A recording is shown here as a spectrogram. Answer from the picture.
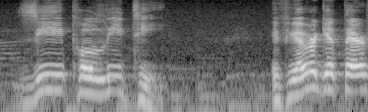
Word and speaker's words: Zipolite: Zippolite is pronounced Zipoliti.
